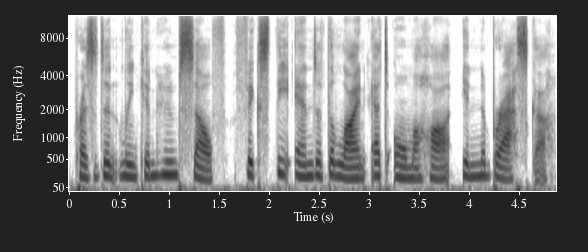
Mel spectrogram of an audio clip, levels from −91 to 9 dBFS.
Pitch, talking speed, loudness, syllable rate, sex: 195 Hz, 160 wpm, -19 LUFS, 5.0 syllables/s, female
